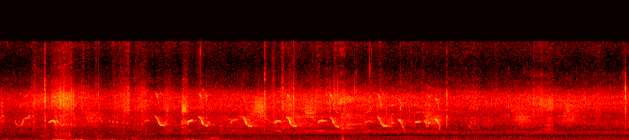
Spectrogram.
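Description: A bird calling nearby: a quick run of short, high, sharp notes, about three a second, with a few low thuds near the start.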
